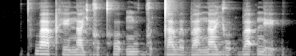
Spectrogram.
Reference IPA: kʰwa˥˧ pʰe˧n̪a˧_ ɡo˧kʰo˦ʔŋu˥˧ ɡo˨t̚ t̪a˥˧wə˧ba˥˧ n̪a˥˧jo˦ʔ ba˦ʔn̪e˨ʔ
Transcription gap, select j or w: j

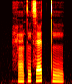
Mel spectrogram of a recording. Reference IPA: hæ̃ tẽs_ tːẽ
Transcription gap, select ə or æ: æ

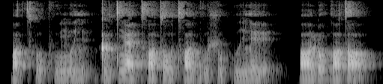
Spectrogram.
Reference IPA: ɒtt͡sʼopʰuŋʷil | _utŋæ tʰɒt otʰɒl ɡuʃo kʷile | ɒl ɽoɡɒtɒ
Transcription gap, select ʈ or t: ʈ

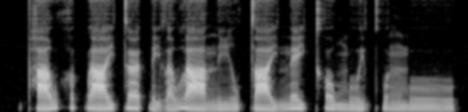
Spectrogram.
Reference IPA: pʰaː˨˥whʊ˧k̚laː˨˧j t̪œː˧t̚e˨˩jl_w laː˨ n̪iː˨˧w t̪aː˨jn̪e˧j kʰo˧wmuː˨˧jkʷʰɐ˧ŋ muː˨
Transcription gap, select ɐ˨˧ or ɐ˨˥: ɐ˨˥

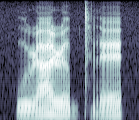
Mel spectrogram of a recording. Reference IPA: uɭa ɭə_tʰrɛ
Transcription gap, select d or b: b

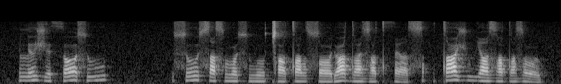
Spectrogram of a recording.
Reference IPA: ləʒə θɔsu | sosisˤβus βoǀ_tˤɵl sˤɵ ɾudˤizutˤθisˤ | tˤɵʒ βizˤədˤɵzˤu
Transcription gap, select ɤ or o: o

